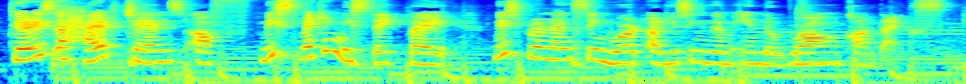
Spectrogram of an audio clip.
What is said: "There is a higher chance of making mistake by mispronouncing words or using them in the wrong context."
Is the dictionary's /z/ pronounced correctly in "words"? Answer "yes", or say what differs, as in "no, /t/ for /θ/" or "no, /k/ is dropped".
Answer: no, /z/ is dropped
